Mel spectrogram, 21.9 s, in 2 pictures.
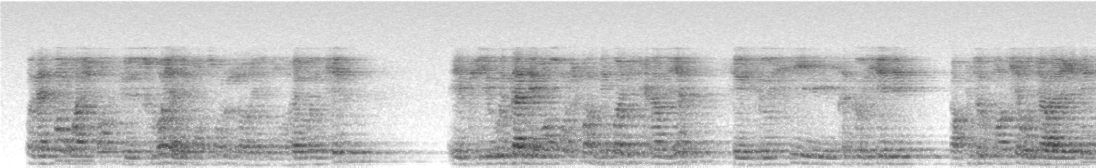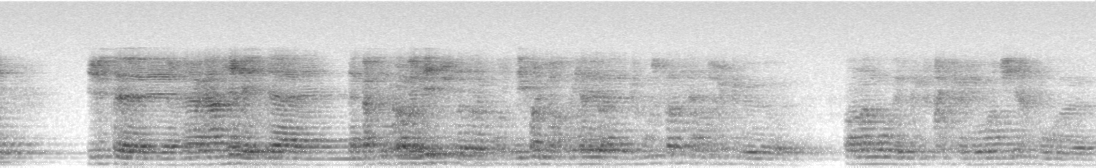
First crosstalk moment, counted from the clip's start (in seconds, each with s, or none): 14.7 s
